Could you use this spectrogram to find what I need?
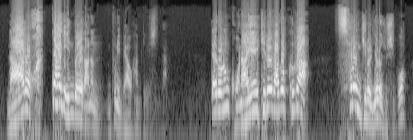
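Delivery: loud, rising preacher's cry; fiery preaching. Acted. Pastor exhorting the congregation, loud fervent preaching. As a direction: drive the point home to the congregation. Preacher building to full force.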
